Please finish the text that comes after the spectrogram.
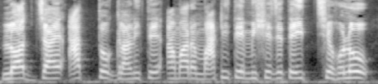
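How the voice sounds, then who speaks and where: A man's voice: high voice, steady tone, moderate pace, bright, forceful tone, no room sound. A male teacher reading a story aloud and stopping often to explain its words and restate its lines.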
